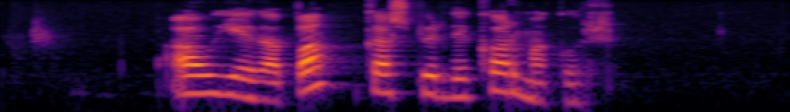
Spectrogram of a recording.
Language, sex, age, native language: Icelandic, female, 50-59, Icelandic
